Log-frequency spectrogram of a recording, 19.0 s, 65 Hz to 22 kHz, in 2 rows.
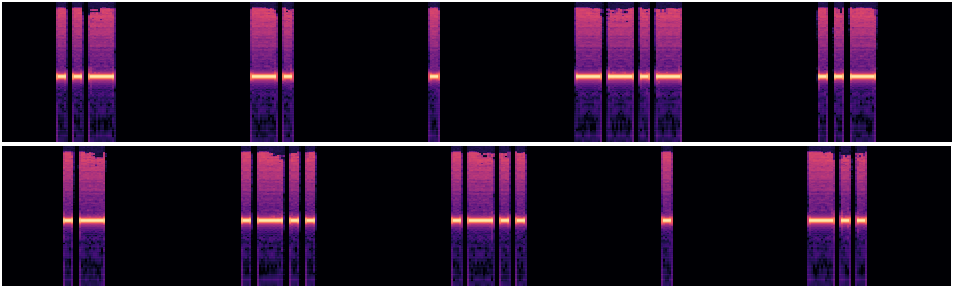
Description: Morse code, heard as a keyed tone, about 15 wpm, spaced as for 5 wpm, 1000 Hz. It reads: UNEQUALLED
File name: qotdfiles / 5wpm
